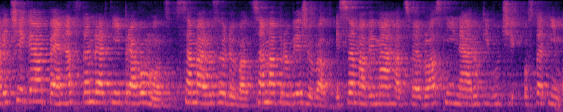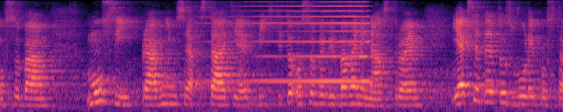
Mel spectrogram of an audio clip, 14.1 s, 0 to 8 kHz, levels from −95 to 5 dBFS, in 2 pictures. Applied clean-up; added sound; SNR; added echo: none; Bowed string instrument; 5 dB; reverberation time 0.6 s.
